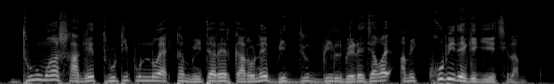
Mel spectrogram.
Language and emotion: Bengali, angry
